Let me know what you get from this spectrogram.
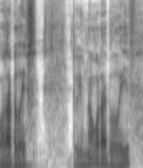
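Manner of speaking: muttering under breath. A player voices his character during a dice roll, muttering under breath. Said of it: "under my breath, I go".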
